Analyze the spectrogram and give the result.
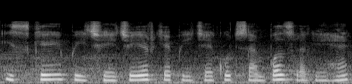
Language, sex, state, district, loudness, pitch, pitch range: Hindi, male, Haryana, Jhajjar, -16 LUFS, 205 Hz, 195-220 Hz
